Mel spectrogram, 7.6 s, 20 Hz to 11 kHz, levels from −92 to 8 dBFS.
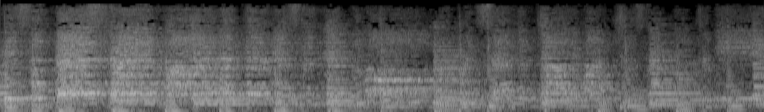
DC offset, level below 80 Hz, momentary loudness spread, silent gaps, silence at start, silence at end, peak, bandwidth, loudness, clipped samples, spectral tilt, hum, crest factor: under 0.1%; -46 dBFS; 11 LU; none; 0 s; 0 s; -10 dBFS; 9.8 kHz; -30 LUFS; under 0.1%; -4 dB/octave; none; 20 dB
